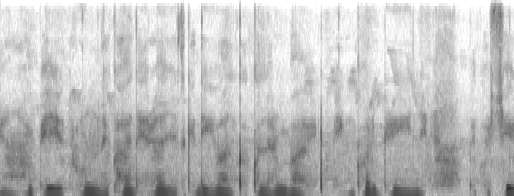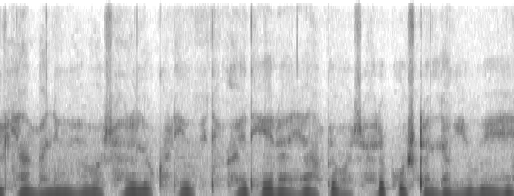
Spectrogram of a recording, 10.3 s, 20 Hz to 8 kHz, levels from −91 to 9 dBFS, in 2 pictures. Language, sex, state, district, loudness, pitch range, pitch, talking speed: Hindi, female, Uttar Pradesh, Hamirpur, -26 LUFS, 185-195 Hz, 190 Hz, 220 wpm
